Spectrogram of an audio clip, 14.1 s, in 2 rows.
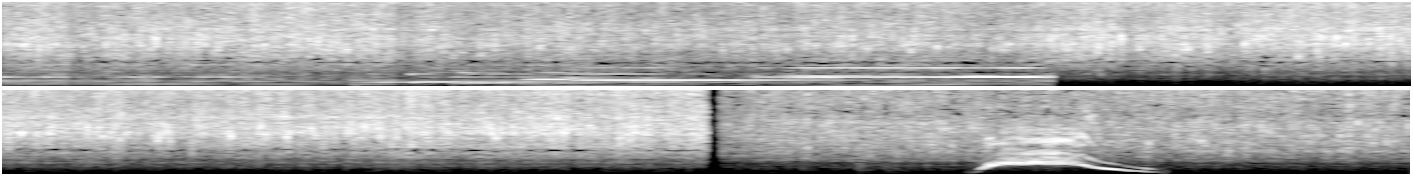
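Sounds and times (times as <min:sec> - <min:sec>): music notes: 0:00.0 - 0:05.3
meat sizzling on a griddle: 0:00.0 - 0:14.0.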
